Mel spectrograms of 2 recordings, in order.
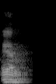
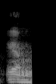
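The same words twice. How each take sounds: The two takes are said the same way.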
